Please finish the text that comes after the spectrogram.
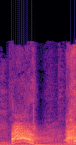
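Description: A dog barks sharply once up close, followed by the start of a second bark.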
